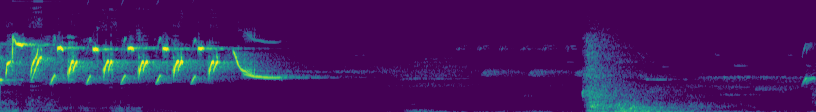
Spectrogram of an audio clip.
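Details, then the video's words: European goldfinch, named as royal goldfinch, gives a quick run of high, liquid twittering notes ending in a drawn-out note; a loud thud like a door follows after a quiet stretch. "Le twitter et chardonneret royalتغريد طائر الحسون الملكي"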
